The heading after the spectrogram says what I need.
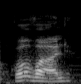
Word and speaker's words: коваль: слова які написані капслоком перше слово Коваль наголос на другому складі Ми сьогодні писали його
